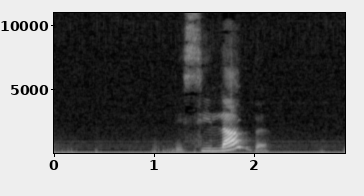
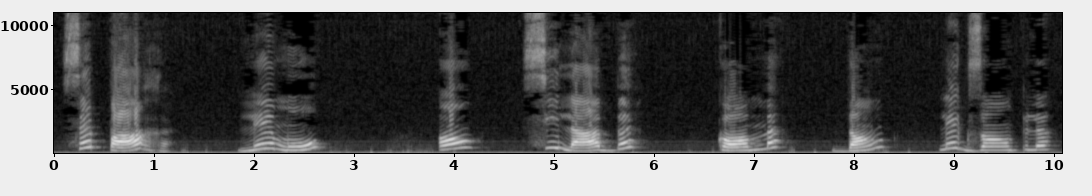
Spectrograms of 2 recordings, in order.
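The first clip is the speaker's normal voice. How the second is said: slow word-by-word reading with pauses; reading out instructions; 3 semitones higher, slower than usual. Shown as a demonstration. Teacher reads the exercise instruction to pupils, word by word. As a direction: read it like a dictation, pausing between words. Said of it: "Je lis la consigne".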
